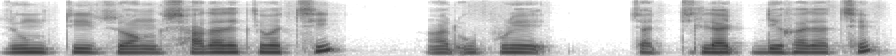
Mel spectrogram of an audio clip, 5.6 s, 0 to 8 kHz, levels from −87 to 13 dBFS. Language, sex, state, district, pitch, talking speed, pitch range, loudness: Bengali, male, West Bengal, Cooch Behar, 145 Hz, 130 wpm, 140-150 Hz, -19 LUFS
